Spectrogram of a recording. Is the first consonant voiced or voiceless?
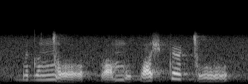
voiced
